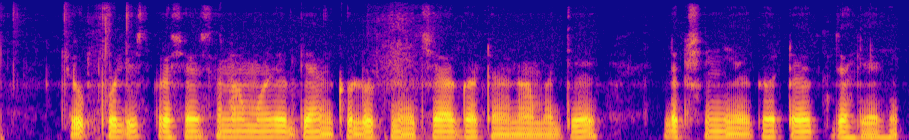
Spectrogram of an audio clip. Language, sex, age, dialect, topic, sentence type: Marathi, male, 18-24, Northern Konkan, banking, statement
